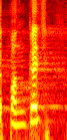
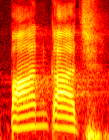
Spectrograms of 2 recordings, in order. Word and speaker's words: पंकज: अंग्रेजी में लिखो PANKJ, और जिसने संस्कृत नहीं पढ़ी उसको बोलो पढ़, उच्चारण वो क्या बोलेगा, पान काच। क्या पढ़ेगा, पान काच, PAN पान, OKJ काच, पान काच।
